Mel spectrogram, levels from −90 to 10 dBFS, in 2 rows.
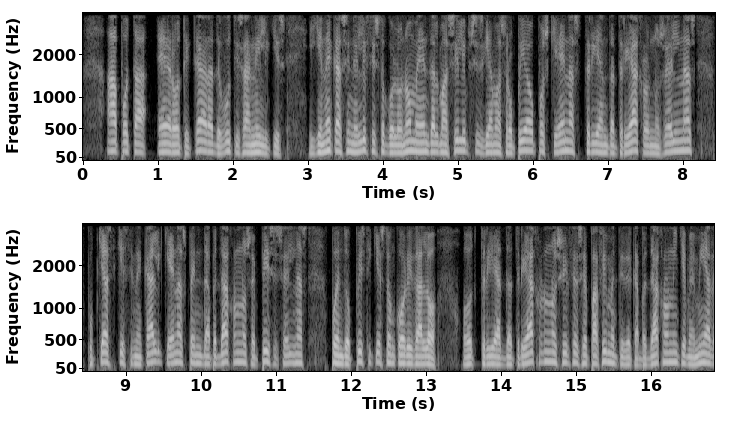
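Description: Nothing goes wrong anywhere in this bit of speech, and what you're hearing is just ordinary A-law G.711 telephone coding doing its usual narrowband job.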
